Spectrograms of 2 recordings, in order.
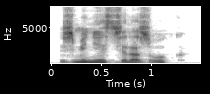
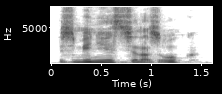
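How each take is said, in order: Both takes have the same delivery.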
